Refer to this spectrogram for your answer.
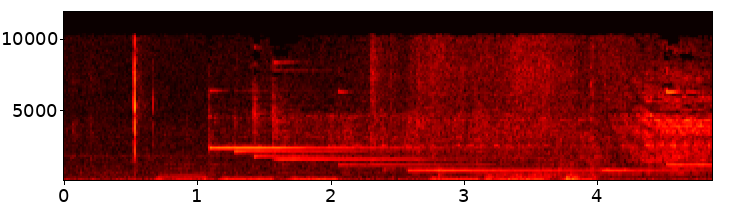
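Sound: timer going off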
